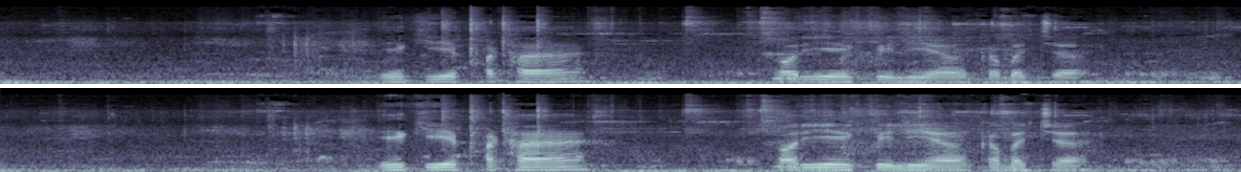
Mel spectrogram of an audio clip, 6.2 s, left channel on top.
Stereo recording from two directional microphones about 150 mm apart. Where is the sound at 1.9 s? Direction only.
5° left (ahead or behind).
